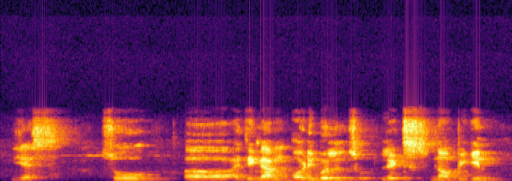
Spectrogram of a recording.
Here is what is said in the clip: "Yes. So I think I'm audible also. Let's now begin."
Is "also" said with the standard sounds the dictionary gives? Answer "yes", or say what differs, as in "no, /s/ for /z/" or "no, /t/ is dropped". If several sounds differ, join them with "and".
no, /n/ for /l/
